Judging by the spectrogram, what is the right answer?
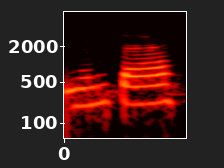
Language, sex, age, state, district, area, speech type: Nepali, female, 60+, West Bengal, Jalpaiguri, urban, conversation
